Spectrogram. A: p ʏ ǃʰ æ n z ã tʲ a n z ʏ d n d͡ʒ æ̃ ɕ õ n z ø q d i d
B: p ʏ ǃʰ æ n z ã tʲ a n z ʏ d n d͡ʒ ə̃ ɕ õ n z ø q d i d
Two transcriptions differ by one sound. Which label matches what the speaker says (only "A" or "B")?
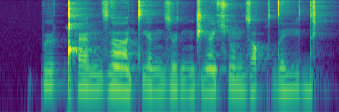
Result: A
